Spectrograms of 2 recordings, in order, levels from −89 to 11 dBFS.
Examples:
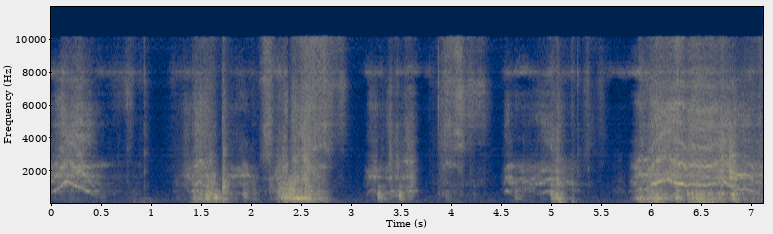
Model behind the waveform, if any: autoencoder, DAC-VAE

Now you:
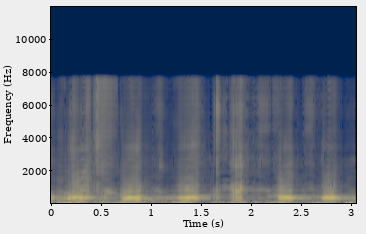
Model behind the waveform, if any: vocoder, BigVGAN v2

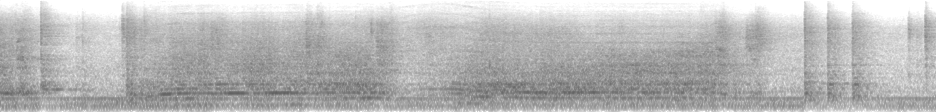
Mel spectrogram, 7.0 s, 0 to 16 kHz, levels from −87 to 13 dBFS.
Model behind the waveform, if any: vocoder, BigVGAN v2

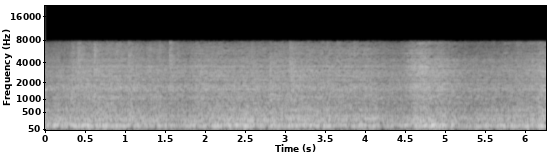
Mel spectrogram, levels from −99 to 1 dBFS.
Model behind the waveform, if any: none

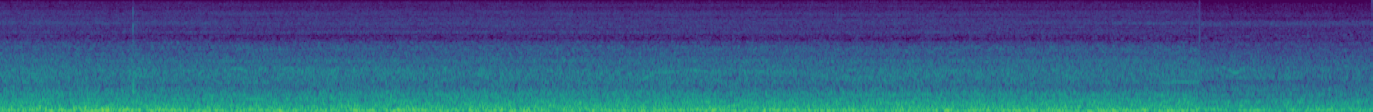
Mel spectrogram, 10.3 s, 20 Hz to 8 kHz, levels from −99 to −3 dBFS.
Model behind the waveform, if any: none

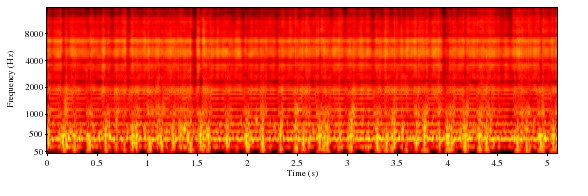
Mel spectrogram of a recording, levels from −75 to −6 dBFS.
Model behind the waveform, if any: vocoder, Vocos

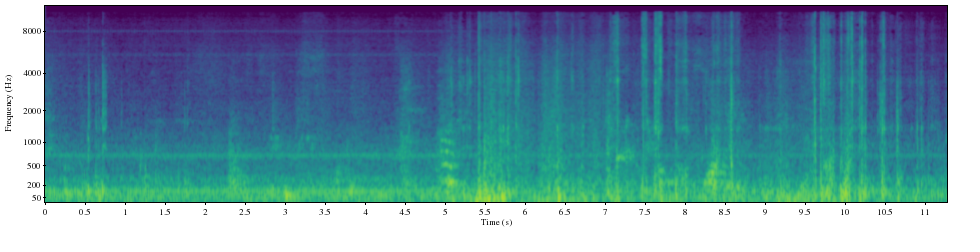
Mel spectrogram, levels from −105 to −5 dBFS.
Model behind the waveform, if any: vocoder, BigVGAN v2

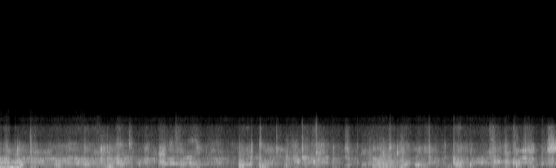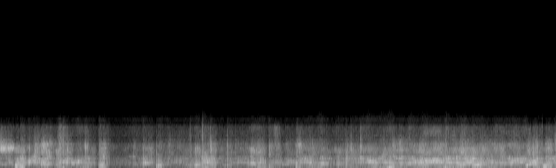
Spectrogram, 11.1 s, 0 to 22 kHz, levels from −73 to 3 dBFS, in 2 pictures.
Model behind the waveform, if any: codec, ZipCodec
